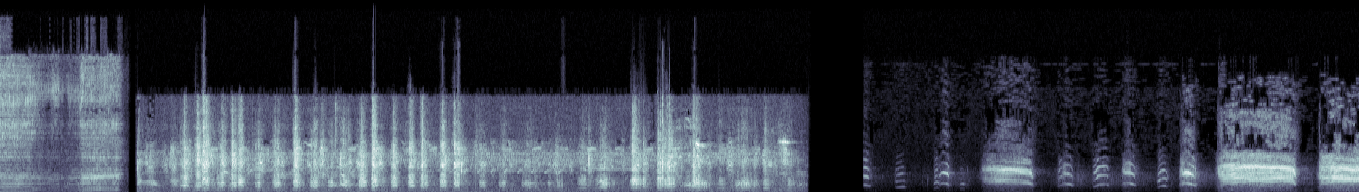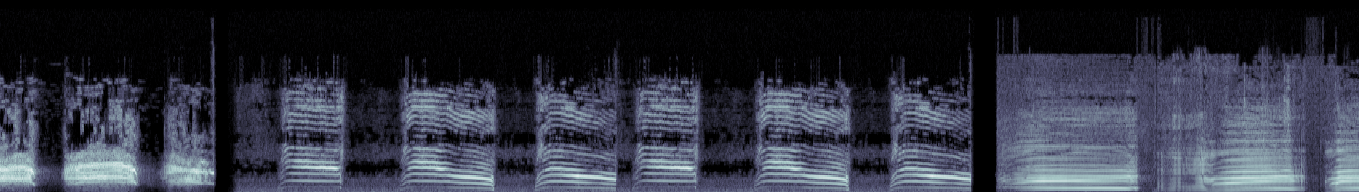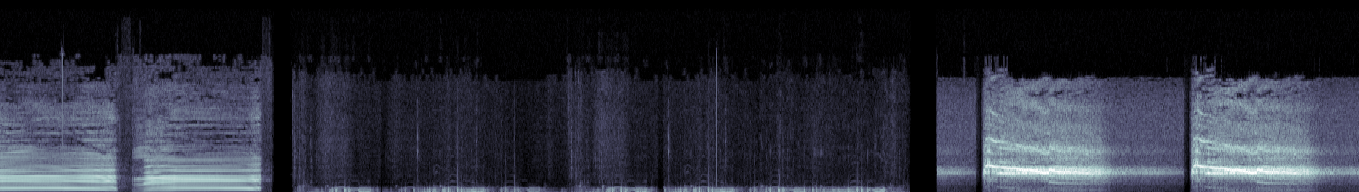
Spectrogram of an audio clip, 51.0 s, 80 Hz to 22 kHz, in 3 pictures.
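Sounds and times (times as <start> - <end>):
rising and falling animal calls: 20.4 - 25.8, 26.4 - 37.3, 46.2 - 48.0, 48.9 - 50.9.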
